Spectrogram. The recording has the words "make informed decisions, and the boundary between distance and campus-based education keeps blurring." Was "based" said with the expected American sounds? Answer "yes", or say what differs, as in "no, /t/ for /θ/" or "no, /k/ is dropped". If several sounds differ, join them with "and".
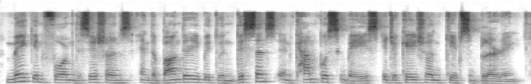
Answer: no, /t/ is dropped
